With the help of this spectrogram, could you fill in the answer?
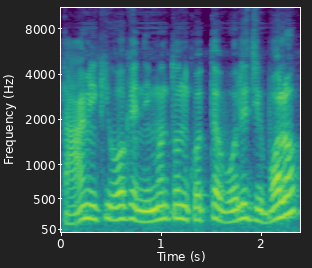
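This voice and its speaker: Casting: male actor as flustered milk-seller husband, high voice, grumbles and repeats himself, cartoon comedy over prominent music. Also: quick pace, lo-fi sound, lightly acted. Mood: exasperated. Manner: exasperated, repeats phrases excitedly. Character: flustered, grumbling milkman husband in a village market. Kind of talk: Bengali comedy cartoon dialogue.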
